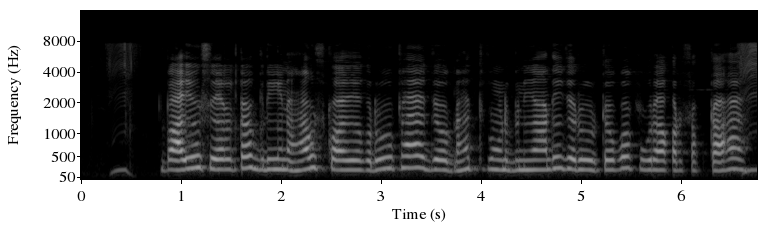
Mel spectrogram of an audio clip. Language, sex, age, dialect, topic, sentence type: Hindi, female, 31-35, Awadhi Bundeli, agriculture, statement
